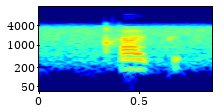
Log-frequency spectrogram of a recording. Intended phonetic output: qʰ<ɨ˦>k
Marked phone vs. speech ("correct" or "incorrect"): incorrect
